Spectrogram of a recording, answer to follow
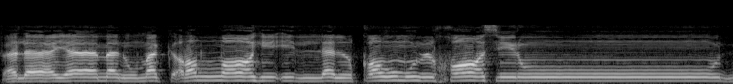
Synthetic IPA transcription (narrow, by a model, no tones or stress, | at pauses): falaːjaːmanʊmakɾˤɑlˤːɑːɦɪʔɪlːalqɑwmʊlxaːsɪɾu | n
